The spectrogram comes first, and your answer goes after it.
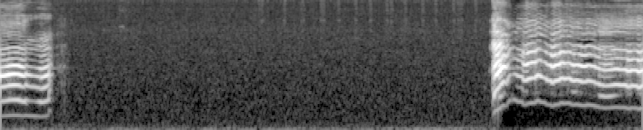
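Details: Yamato, a Shiba Inu left by itself during its owner's brief errand, lets out a short falling whine, then after a pause a sharp rising yelp that settles into a sustained wavering whine.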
